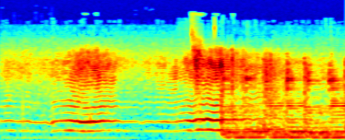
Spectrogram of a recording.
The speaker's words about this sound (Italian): Accidenti alle zanzare.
